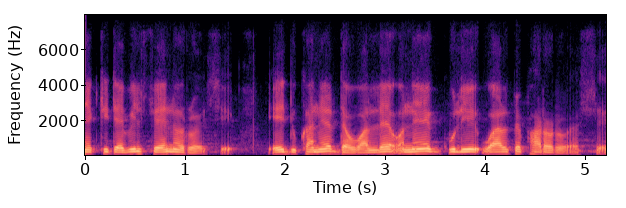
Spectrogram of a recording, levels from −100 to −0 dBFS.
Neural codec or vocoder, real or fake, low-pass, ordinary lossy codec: vocoder, 22.05 kHz, 80 mel bands, WaveNeXt; fake; 7.2 kHz; Opus, 32 kbps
